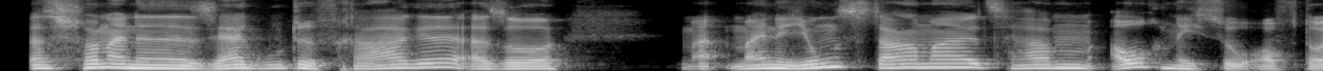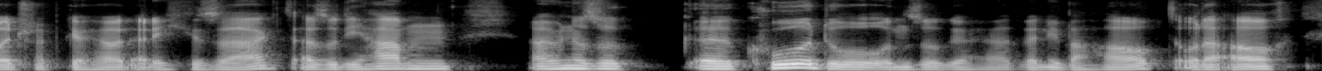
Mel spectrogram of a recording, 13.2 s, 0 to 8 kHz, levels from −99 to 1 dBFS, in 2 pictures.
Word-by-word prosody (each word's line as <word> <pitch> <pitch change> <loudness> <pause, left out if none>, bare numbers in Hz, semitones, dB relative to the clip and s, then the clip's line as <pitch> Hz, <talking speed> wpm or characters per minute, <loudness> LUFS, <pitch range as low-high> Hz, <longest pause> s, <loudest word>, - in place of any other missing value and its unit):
Das 135 +1 +3
ist 130 - -2
schon 155 +3 +3
eine 130 -6 +6
sehr 115 +7 +3
gute 135 0 0
Frage. 145 +8 -1
Also, 115 +1 0 0.6
mei - - -8
meine 130 +6 +3
Jungs 180 - +2
damals 160 +1 +1
haben 140 +2 +1
auch 160 +2 +1
nicht 110 -6 -2
so 95 -1 -4
oft 95 +1 -7
Deutschrap 95 -1 -4
gehört, 90 0 -4
ehrlich 85 -1 -6
gesagt. 90 +6 -5
Also, 95 0 -3
die 95 0 -5
haben, 110 0 -1 0.3
einfach 110 +2 -1
nur 115 -1 +3
so, 110 0 0 0.3
K - - -15 0.2
äh, - - -3
„Kurdo“ 105 - +3
und 85 +1 -4
so 85 -1 -6
gehört, 85 +1 -10
wenn 90 -1 -6
überhaupt 90 +5 -5
oder 95 0 -3
auch, 100 +1 0
110 Hz, 170 wpm, -22 LUFS, 95-140 Hz, 0.6 s, eine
